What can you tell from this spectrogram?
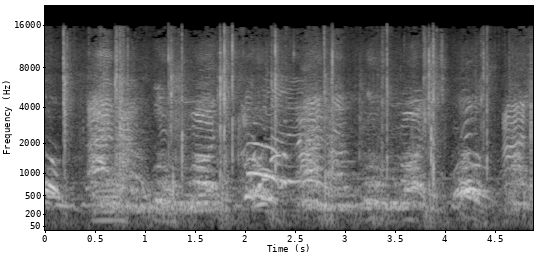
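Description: A group of schoolgirls singing and chanting together, many voices at once, with sharp hand claps in among them.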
